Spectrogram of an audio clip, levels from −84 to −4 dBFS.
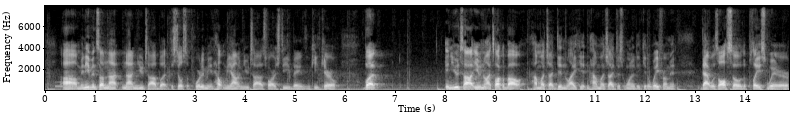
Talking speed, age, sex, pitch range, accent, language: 235 wpm, 30-49, male, 100-125 Hz, American, English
